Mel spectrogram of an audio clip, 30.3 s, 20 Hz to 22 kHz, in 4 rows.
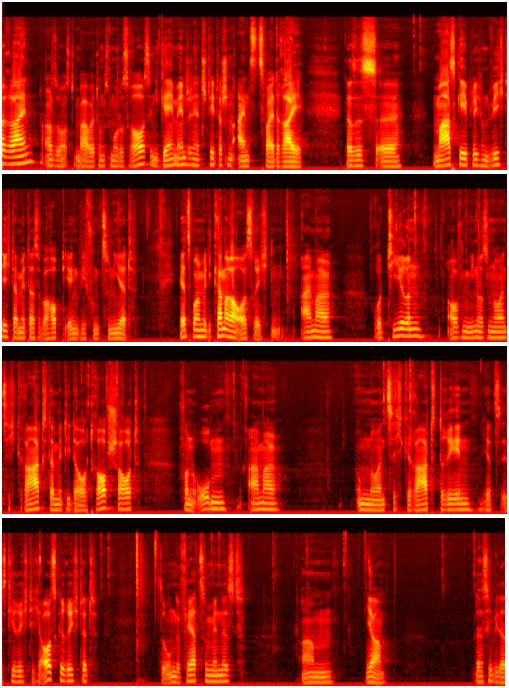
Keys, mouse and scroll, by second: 1.6 Tab, 3.7 p, 5.1-9.2 scroll down 1, 9.2 right click, 9.3 KP_1, 10.5-11.8 scroll down 1, 11.8-13.6 scroll down 1, 13.6 r, 15.6 g, 17.2 click, 17.2 KP_7, 20.7 r, 22.7 g, 24.7 click, 24.7 KP_0, 25.8 right click, 26.9-27.3 scroll up 2, 27.3 shift+middle click, 29.4 click.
